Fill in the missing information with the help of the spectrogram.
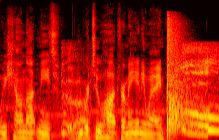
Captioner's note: gunshot, low-pitched yell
